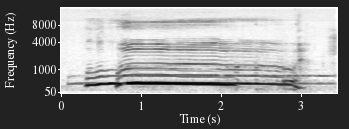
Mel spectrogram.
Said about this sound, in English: you will need to listen out for the wolf howl, and it sounds just like this.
